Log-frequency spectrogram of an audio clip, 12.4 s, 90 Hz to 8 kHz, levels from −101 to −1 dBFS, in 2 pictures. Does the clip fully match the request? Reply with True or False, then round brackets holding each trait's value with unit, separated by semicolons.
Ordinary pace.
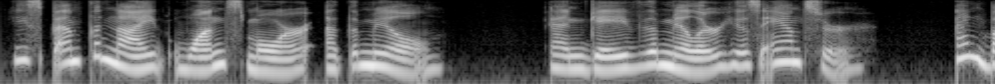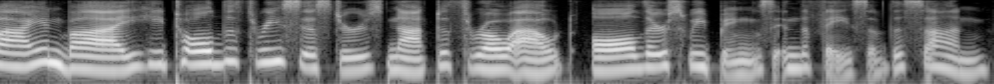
True (180 wpm)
